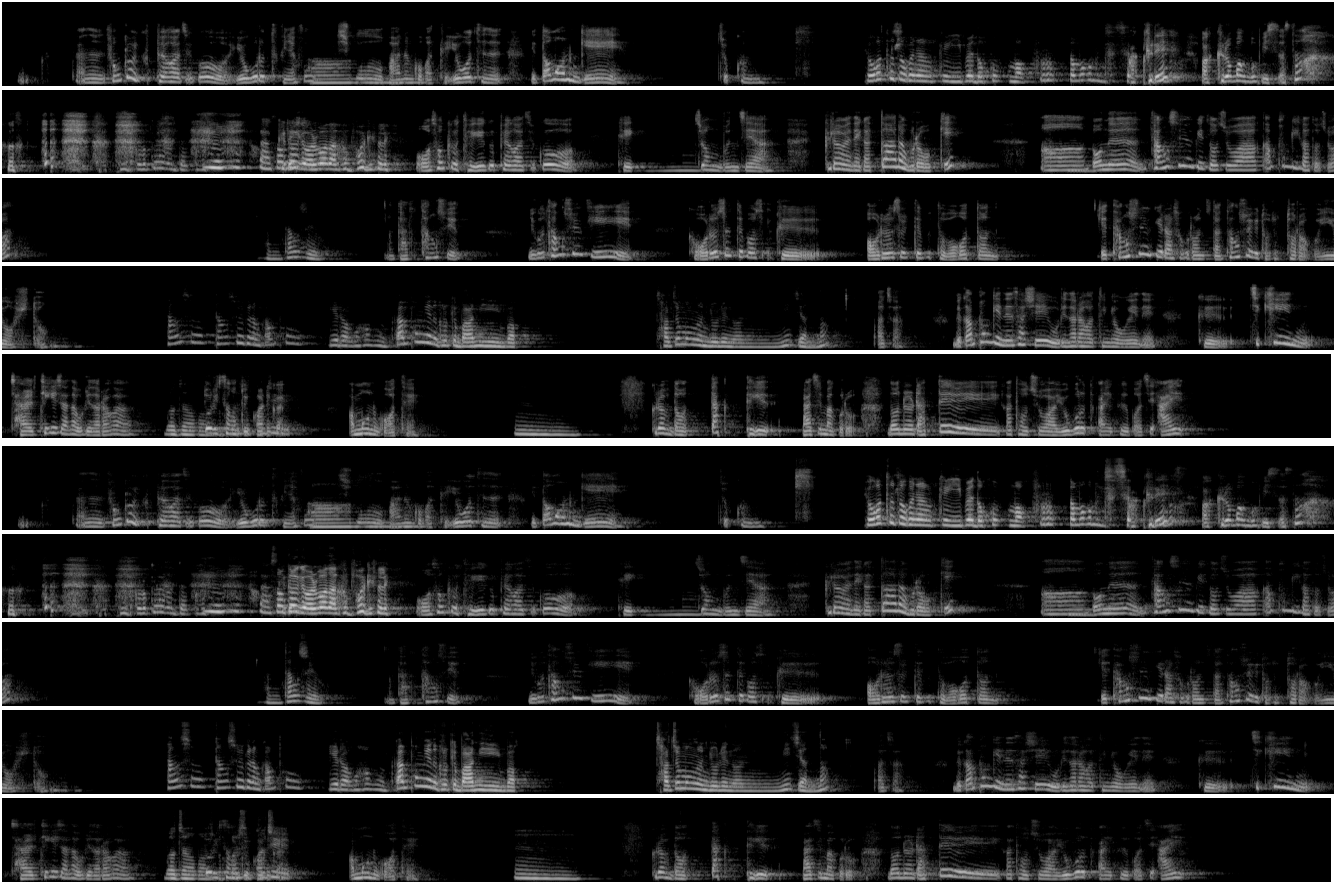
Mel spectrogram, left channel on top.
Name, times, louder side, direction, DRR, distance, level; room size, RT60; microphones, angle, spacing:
voice 1, 0.7-6.2 7.2-7.6 11.3-16.3 17.5-19.1 19.5-19.7 20.2-22.9 23.7-26.7 30.5-31.2 31.9-32.9 33.5-34.8 35.3-36.6 37.6-40.4 48.7-49.0 49.5-51.5 51.9-53.1 53.4-54.6 55.3-56.0 56.7-57.4 59.5-61.0 61.3-65.3, left 3 dB, 75° left, 1.3 m, -30 dB
voice 2, 3.1-4.3 7.9-8.1 8.6-11.3 11.6-11.7 14.5-15.4 16.1-17.2 19.9-20.3 24.0-24.3 29.3-29.8 40.5-40.6 41.6-43.0 43.2-45.1 46.5-48.2 54.9-56.2 58.4-59.1, right 3 dB, 75° right, 1.1 m, -28 dB
22.0 x 14.0 x 8.9 m
head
